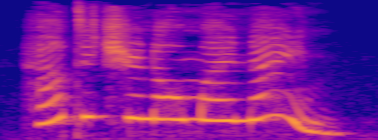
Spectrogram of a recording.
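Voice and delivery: Lady stunned that the stranger knows her name; astonished demand. Acted. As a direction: gasp it out in sheer astonishment. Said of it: "demanded Lady, astonished".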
